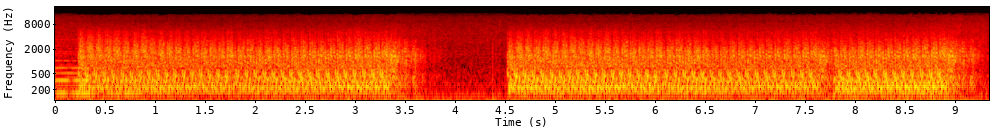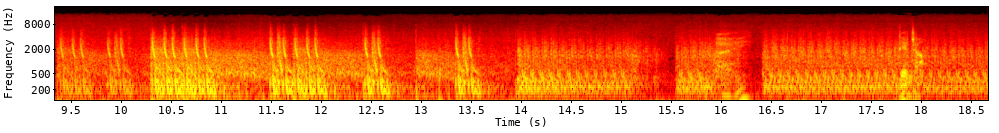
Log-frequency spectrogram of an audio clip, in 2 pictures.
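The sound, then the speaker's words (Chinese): An enemy sentry machine gun fires near a mountain gully. Dense, loud gunfire drops out briefly early on, then returns as choppy, uneven bursts. “战士们正在行进，却听到前方响起了枪声。”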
